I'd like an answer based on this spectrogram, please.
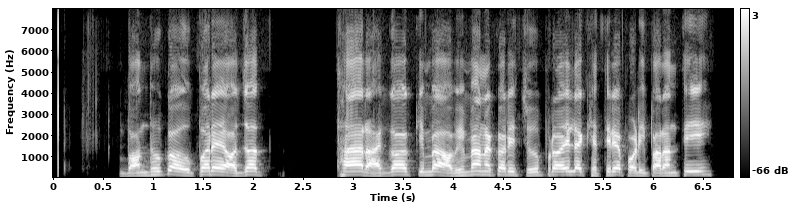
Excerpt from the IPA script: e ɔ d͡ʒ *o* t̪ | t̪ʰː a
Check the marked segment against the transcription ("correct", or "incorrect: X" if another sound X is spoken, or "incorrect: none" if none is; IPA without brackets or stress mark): incorrect: ɔ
